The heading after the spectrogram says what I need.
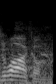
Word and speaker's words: Wacom: We've thought about actually doing some sort of social media thing about kind of making fun of how everybody pronounces the name, but it is Wacom.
